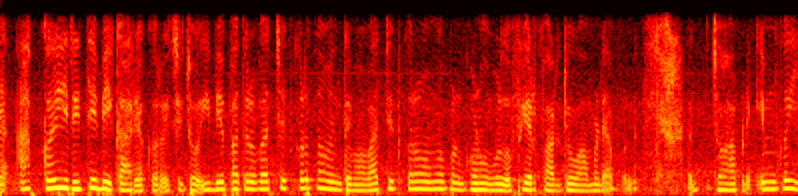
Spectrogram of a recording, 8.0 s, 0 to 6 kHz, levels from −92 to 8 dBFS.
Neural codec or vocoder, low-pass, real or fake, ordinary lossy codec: none; 5.4 kHz; real; none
